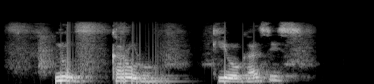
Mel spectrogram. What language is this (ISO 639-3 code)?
epo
